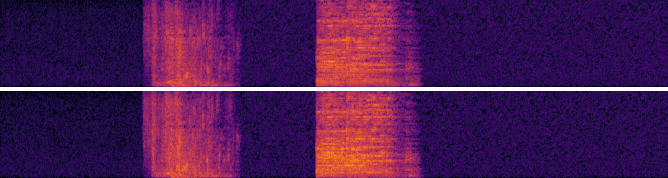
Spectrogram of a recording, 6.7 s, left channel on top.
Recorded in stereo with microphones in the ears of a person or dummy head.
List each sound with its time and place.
1.4 s a splash: 30° right (ahead or behind), 0.6 m
3.2 s dishes clattering: 40° right (ahead or behind), 0.8 m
